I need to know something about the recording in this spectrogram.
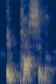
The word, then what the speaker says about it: impossible: option here is b for words with four or five syllable words that end with abl e or ibl e the stress is placed on the front syllable from the end but if that word has a prefix the syllable after the prefix is stressed that makes this very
